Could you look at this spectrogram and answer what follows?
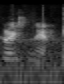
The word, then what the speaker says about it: Kirchner: ¿Cómo se dice? – ¿Cuál? – El apellido de Néstor, Kirchner. – Kirchner.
